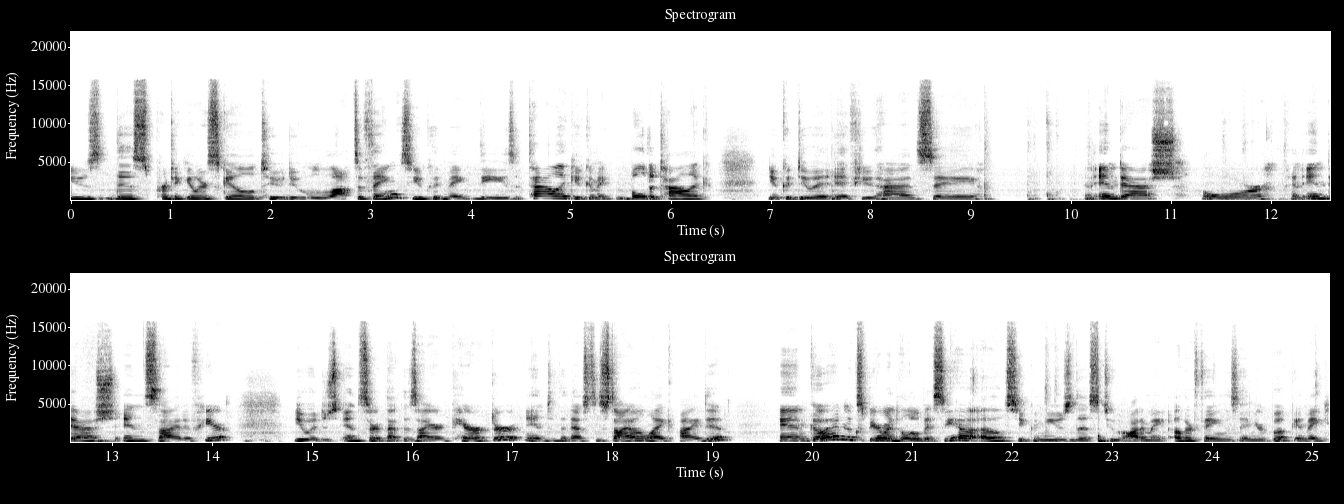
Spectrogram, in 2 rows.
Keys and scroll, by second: 8.2 BackSpace, 8.5 BackSpace, 9.6 alt+0, 9.8 alt+1, 9.9 alt+5, 10.0 alt+1, 11.5 alt+0, 11.7 alt+1, 11.8 alt+5, 15.4 alt+0, 21.4 BackSpace, 21.6 BackSpace.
